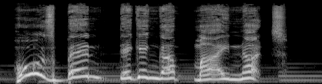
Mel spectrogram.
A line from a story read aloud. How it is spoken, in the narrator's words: said Silvertail Squirrel, and he shouted into the hole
